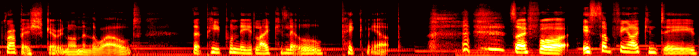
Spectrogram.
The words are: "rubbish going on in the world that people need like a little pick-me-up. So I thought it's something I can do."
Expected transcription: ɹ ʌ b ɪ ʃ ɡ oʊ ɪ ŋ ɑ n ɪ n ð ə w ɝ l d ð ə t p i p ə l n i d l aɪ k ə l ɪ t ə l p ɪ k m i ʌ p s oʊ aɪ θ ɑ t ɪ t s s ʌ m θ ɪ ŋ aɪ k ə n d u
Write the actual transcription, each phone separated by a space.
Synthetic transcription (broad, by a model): ɹ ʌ b ɪ ʃ ɡ oʊ ɪ ŋ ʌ n ɪ n ð ə w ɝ l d ð ə t p i p ə l n i d l aɪ k ə l ɪ t l p ɪ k m i ʌ p s oʊ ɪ f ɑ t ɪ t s s ʌ m θ ɪ ŋ aɪ k ə n d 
